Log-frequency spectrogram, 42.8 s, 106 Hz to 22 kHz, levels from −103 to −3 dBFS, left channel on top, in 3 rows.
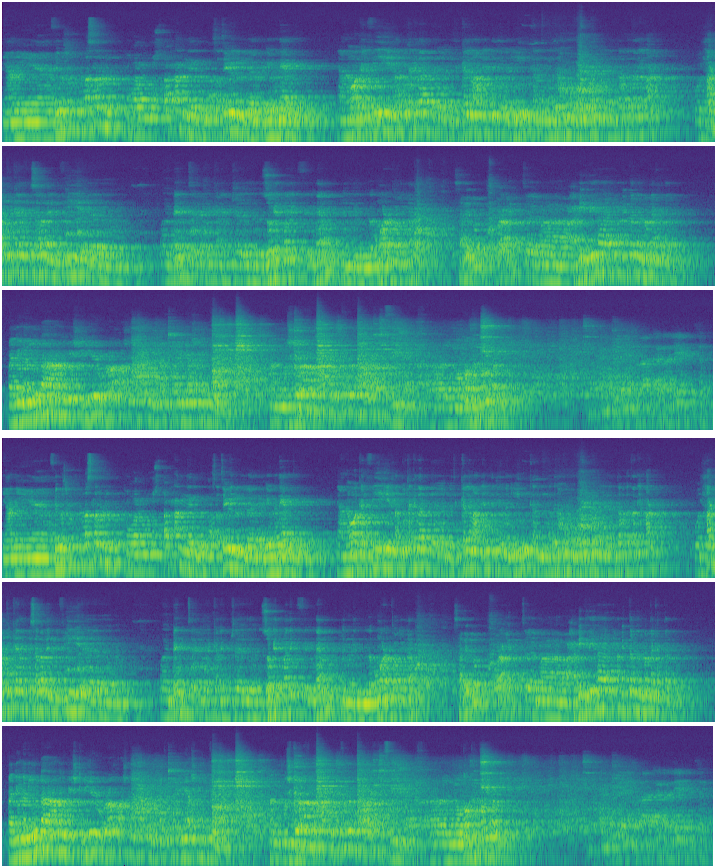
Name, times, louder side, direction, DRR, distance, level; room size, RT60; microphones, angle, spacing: voice 1, 0.0-6.0 6.7-13.1 13.9-16.7 17.4-22.5 23.3-27.7 28.6-32.9 33.9-36.6 37.0-38.5, right 1 dB, 65° right, -3 dB, 0.5 m, -23 dB
Dog, 9.9-10.0 10.6-12.2 12.7-13.0 13.6-15.1 15.5-16.4 17.0-17.1 17.6-19.9 20.5-21.2 22.5-23.3 23.9-24.3, left 1 dB, 70° left, 0.7 m, -34 dB
sound 1, 31.1-41.1, equal, 20° right, 0.8 m, -29 dB
voice 2, 34.3-35.1 40.2-42.5, equal, 25° left, -13 dB, 1.2 m, -32 dB
3.0 x 2.2 x 3.5 m, 2.5 s
head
